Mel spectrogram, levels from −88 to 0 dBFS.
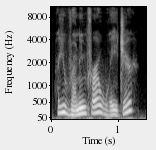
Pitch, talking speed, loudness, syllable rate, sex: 170 Hz, 250 wpm, -16 LUFS, 7.8 syllables/s, female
